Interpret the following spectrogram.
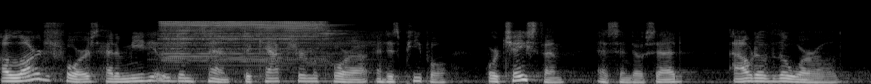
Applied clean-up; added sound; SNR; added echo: none; Sawing; 10 dB; reverberation time 1.6 s.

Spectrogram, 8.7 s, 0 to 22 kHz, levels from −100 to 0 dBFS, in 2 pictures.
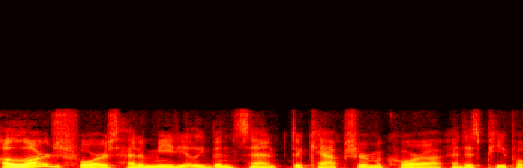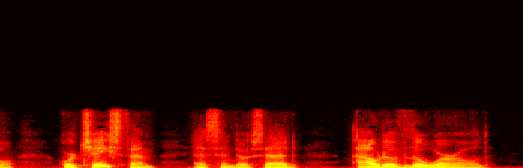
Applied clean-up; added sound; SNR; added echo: none; none; none; none.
